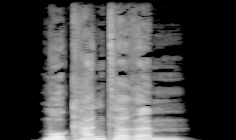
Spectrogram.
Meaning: strong dative masculine/neuter singular comparative degree of mokant
- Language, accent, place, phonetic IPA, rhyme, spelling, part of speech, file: German, Germany, Berlin, [moˈkantəʁəm], -antəʁəm, mokanterem, adjective, De-mokanterem.ogg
